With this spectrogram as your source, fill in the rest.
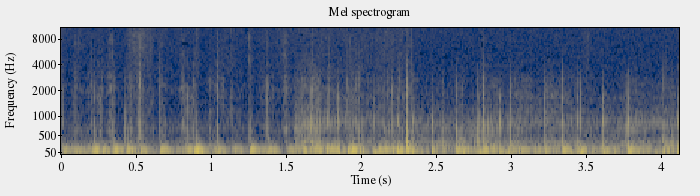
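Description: Fingertips and long nails tap the sides and top edge of a solid, closed, dark-covered hardcover book resting on a microphone. Quick, soft taps come in a rapid, uneven stream, each a dull, boomy thump with a low hum around 130 Hz and almost no bright content. Each tap dies away almost instantly, leaving a muffled, heavy patter.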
